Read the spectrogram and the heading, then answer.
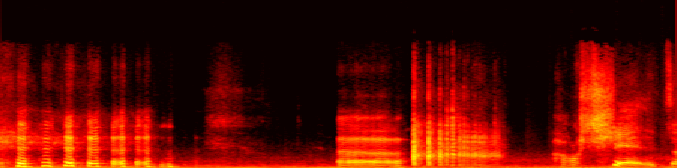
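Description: Yellow dice clatter across a hard tabletop for a persuasion roll in a tabletop game, a quick burst of bright clicks, then a couple more rattling tumbles follow after a pause, with faint voices murmuring underneath.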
